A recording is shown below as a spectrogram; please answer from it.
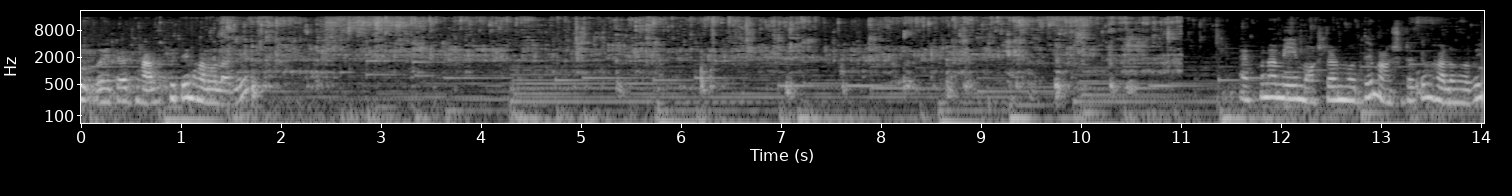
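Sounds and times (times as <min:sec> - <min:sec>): wooden spatula scraping a pot: 0:00.0 - 0:11.1
chicken sizzling in hot oil: 0:00.0 - 0:14.0.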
